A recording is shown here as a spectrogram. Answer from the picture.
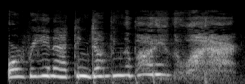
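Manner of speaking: hushed spooky whisper; eerie whisper. Acted. Storyteller whispering the scary choice to viewers.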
